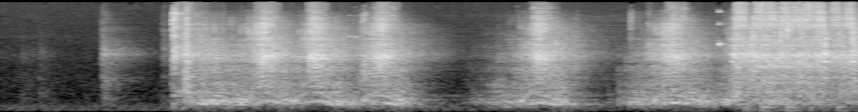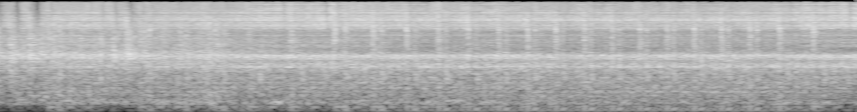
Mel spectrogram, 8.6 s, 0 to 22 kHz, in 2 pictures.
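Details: 1965 VW Beetle garage find, first start attempt in years on a weak battery: uneven cranking bursts with gaps, then it catches and runs raggedly on almost no fuel, hard starting; carburetor may need cleaning.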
